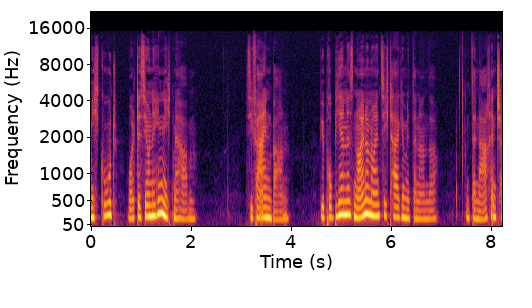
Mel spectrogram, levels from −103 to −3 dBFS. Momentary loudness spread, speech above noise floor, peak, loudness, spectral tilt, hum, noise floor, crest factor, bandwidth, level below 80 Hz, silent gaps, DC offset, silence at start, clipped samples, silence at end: 19 LU; 52 dB; -2 dBFS; -16 LUFS; -7 dB/octave; none; -68 dBFS; 16 dB; 12 kHz; -50 dBFS; none; under 0.1%; 0 s; under 0.1%; 0 s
